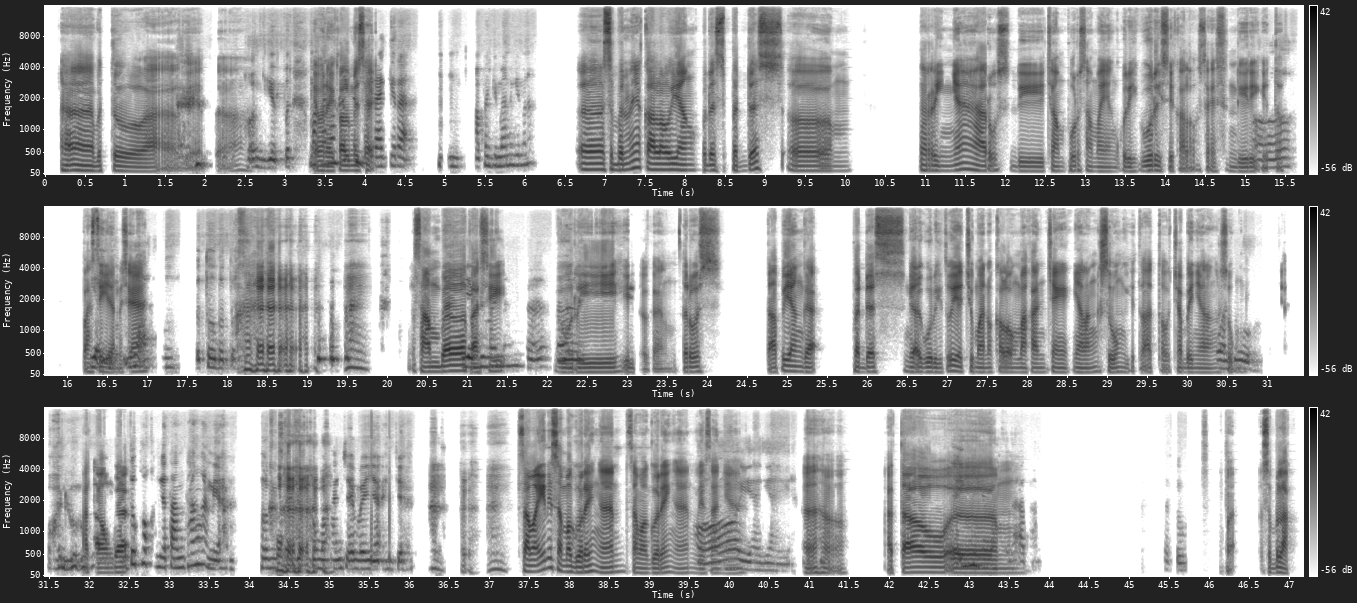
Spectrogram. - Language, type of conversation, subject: Indonesian, unstructured, Apa pengalaman paling berkesanmu saat menyantap makanan pedas?
- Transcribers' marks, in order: chuckle; laughing while speaking: "Oh gitu"; distorted speech; laugh; laughing while speaking: "waduh"; chuckle; chuckle; tapping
